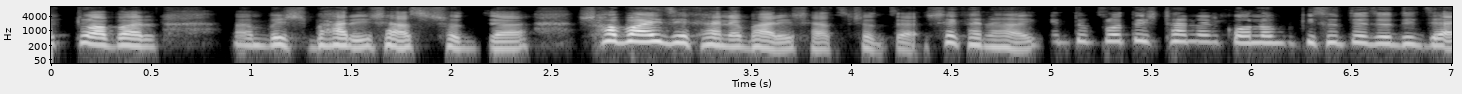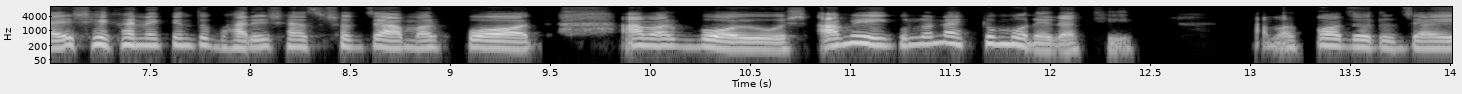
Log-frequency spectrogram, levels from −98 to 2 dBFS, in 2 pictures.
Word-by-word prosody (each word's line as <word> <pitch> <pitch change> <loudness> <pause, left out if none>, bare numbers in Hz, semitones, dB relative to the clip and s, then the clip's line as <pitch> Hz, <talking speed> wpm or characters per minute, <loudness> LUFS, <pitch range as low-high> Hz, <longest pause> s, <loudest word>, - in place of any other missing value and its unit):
একটু 285 +3 -9
আবার 215 -2 +4 0.4
অ্যা - - -5
বেশ 230 -3 +1
ভারী 215 -5 +4
সাজসজ্জা। 160 -3 -1 0.4
সবাই 325 -1 +10
যেখানে 230 -7 +2
ভারী 150 -4 +3
সাজসজ্জা - - -6 0.2
সেখানে 230 -8 -1
হয়। 145 +1 -2
কিন্তু 300 +1 -10
প্রতিষ্ঠানের 320 -1 -2
কোনো 275 0 +1 0.2
কিছুতে 285 0 -3
যদি 250 0 -1
যাই 170 -5 +3
সেখানে 230 -1 -1
কিন্তু 225 +1 -5
ভারী 175 +1 -1
সাজসজ্জা 190 +1 -5
আমার 175 0 -4 0.2
পদ, 165 -4 +4 0.5
আমার 205 -1 0 0.2
বয়স। 150 -5 +1 0.2
আমি 255 +7 +2
এগুলো 220 +3 -7
না - - 0
একটু 260 - -5
মনে 135 -11 -3
রাখি। 130 - -9 0.7
আমার - - -8
পদ 215 -2 0
অনুযায়ী, 160 -1 -4
210 Hz, 150 wpm, -24 LUFS, 170-260 Hz, 0.7 s, সবাই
